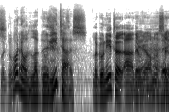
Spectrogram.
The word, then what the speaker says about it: Lagunitas: I have no idea how to pronounce this. Is that Laguna? Laguna? It's got a T in it though. Laguntas. Laguntas. Oh, no, Lagunitas.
